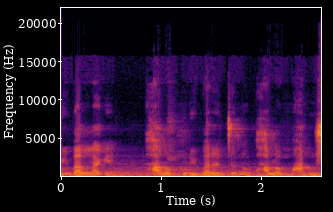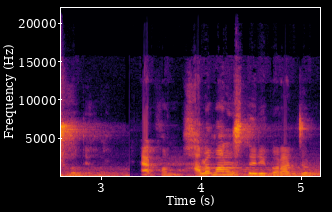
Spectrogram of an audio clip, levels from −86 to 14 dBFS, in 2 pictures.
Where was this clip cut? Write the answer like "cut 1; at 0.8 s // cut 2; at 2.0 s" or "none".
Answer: none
